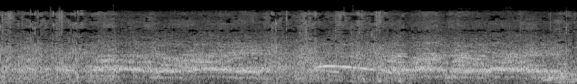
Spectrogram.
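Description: A large crowd at a big American sports event chants against Joe Biden in unison, a loud, steady roar of many voices with rhythmic shouted phrases repeating over a dense background of cheering.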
